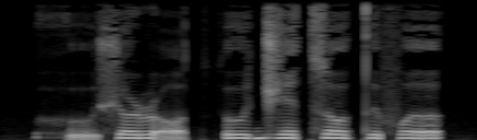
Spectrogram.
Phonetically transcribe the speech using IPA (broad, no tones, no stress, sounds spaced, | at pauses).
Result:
h ṵ ʃ o ɭ ɔ̰ t͡sʼ u d͡ʒ e t͡s o t̪ ɨ f ɤ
